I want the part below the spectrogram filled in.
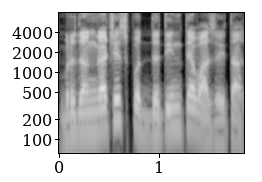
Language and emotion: Goan Konkani, neutral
